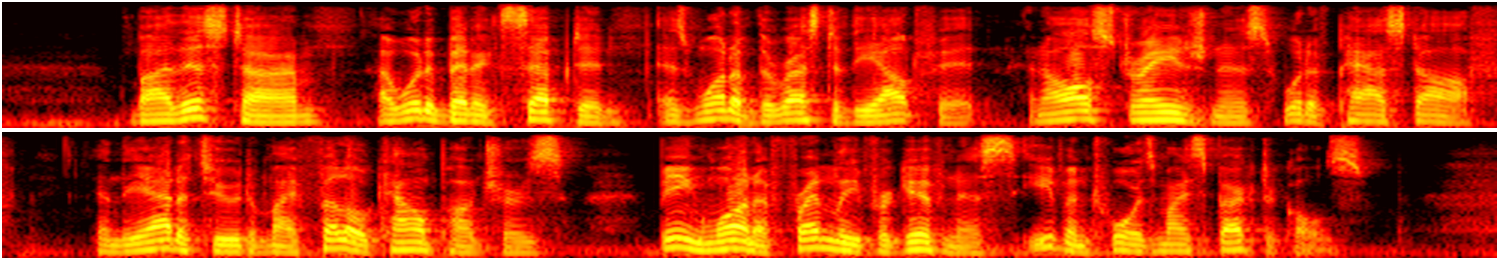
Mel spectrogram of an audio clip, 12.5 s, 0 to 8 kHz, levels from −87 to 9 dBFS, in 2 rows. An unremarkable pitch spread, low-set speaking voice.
Yes: average, 4.8 semitones; low, 115 Hz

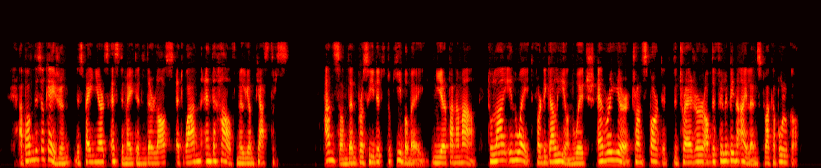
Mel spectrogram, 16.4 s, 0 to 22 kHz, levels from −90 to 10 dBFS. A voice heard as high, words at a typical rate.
No: medium, 150 Hz; average, 155 wpm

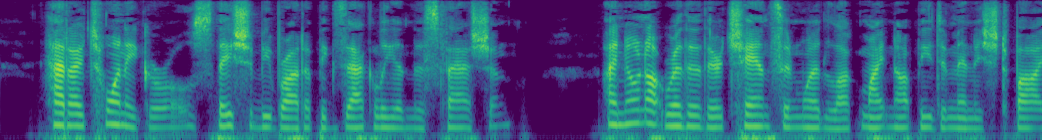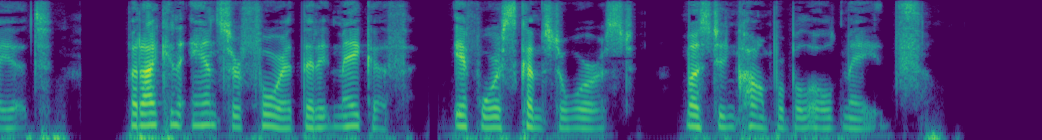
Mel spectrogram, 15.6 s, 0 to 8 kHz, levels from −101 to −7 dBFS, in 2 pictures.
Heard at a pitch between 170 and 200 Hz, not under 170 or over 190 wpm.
Yes: medium, 185 Hz; average, 175 wpm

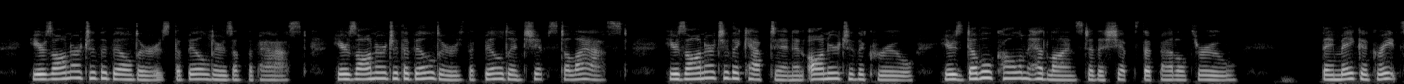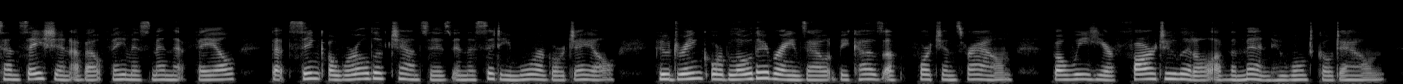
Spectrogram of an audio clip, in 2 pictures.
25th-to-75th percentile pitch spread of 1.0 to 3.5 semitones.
Yes: average, 2.9 semitones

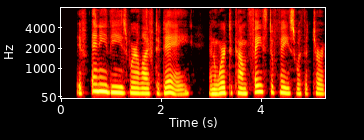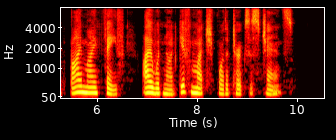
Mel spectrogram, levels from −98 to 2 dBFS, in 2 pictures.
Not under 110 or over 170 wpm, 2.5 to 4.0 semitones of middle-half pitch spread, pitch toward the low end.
No: average, 165 wpm; average, 3.2 semitones; medium, 175 Hz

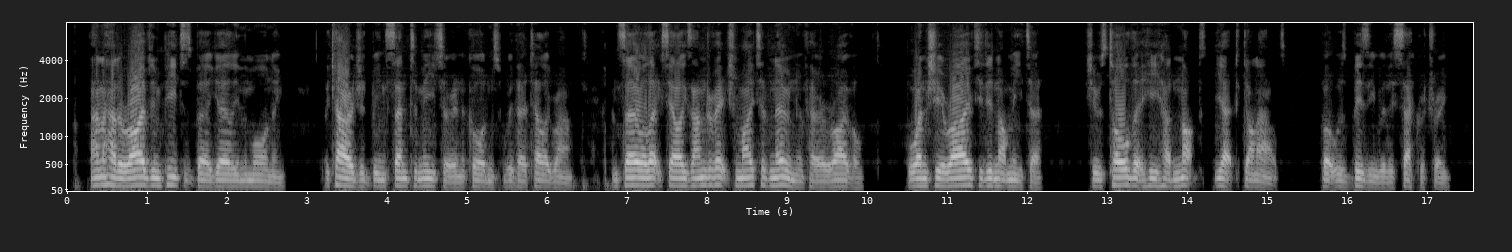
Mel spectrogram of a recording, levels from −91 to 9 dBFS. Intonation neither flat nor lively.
Yes: average, 3.8 semitones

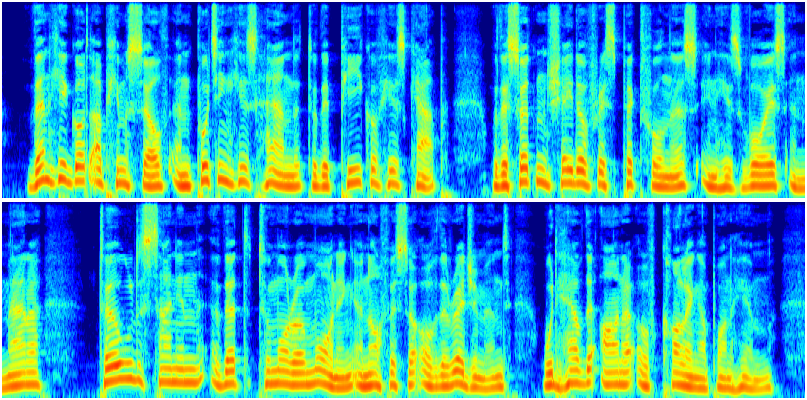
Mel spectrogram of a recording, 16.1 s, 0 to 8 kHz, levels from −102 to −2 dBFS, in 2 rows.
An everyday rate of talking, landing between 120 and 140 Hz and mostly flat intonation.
No: average, 170 wpm; low, 135 Hz; average, 4.3 semitones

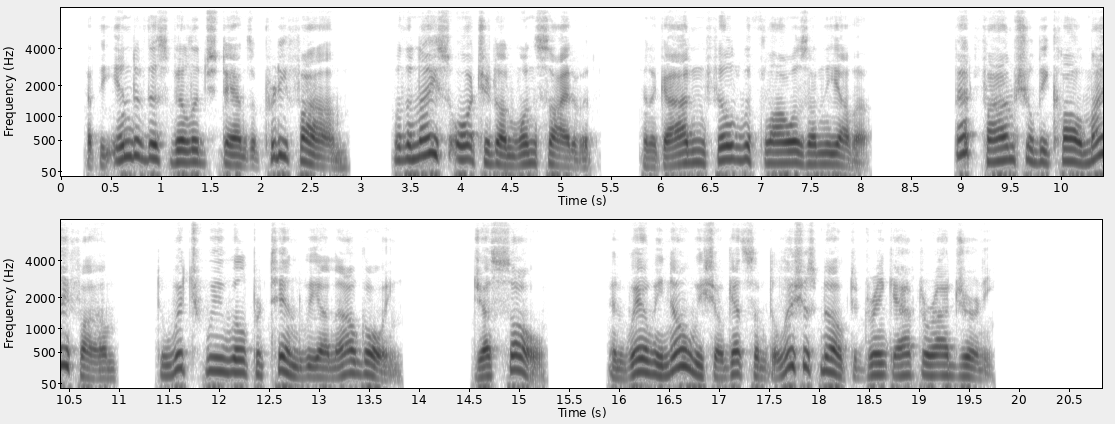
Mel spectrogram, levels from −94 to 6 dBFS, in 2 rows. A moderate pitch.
Yes: medium, 160 Hz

